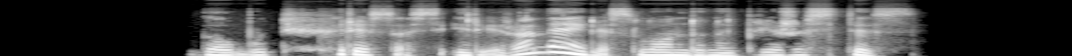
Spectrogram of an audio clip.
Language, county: Lithuanian, Kaunas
